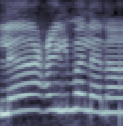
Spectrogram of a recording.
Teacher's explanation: لا علم لنا میں بھی لا کے ساتھ الف مدہ ہے تو لا ہم ایک الف کی مقدار کھینچ کر پڑھیں گے۔ لا علم لنا میں مد منفصل ہو رہی ہے تو اس وجہ سے ہم اس کو 3 الف کی مقدار کھینچ کر پڑھیں گے۔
